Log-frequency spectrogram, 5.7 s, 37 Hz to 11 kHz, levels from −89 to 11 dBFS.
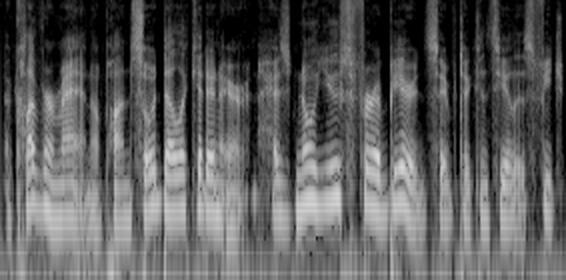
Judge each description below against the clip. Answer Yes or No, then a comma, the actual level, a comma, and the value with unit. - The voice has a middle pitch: Yes, medium, 150 Hz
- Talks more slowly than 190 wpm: No, average, 200 wpm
